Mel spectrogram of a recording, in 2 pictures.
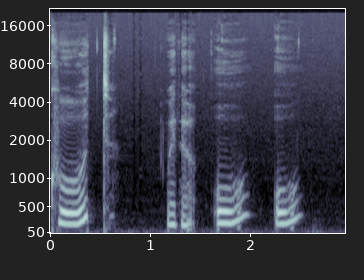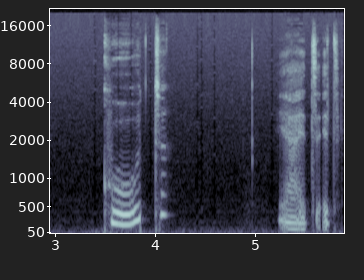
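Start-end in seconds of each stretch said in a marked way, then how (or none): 0.0-0.6 "Côte" with a long held O; sustained O. Shown as a demonstration. Teacher stretching the O of "Côte" for learners. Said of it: "it's a little sustained". 2.3-4.2 "Côte" with a long held O; sustained O. Shown as a demonstration. Teacher stretching the O of "Côte" for learners. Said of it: "it's a little sustained".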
